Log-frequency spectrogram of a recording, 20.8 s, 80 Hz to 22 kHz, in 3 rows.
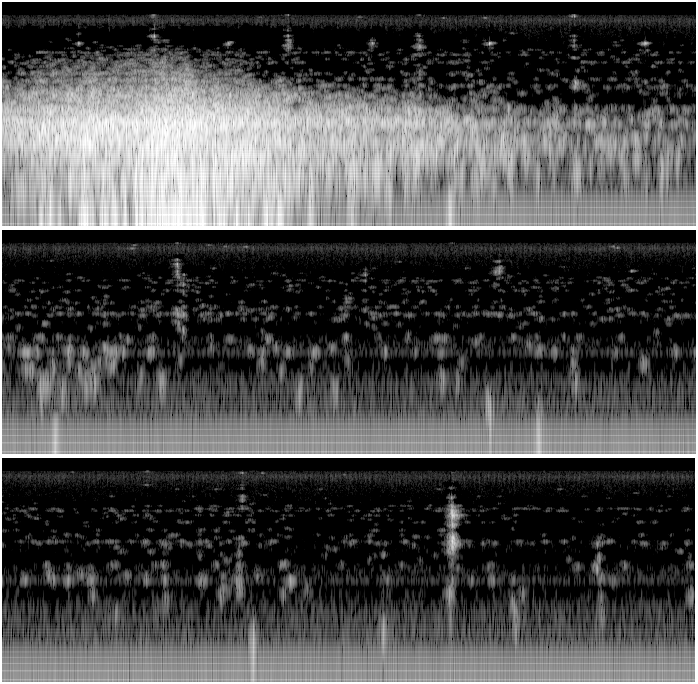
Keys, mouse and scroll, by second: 0.7 click, 2.3-3.1 drag, 3.7-4.4 drag, 4.9-5.9 drag, 6.4-8.9 drag, 10.6-12.1 drag, 13.2-16.5 drag, 18.4-20.0 middle drag.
